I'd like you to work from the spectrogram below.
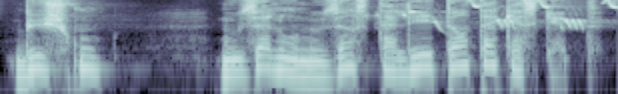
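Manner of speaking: worried little bird voice. Acted. Mother bird voice.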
